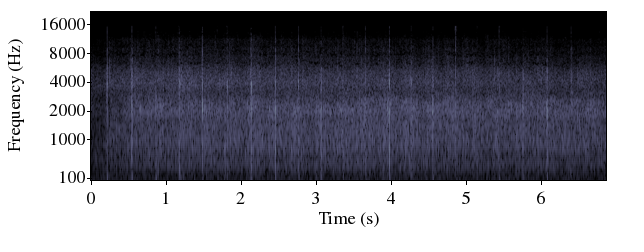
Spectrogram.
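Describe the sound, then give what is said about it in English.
A church audience applauding to welcome newcomers: a steady wash of clapping with many sharp, evenly spaced claps that keep a regular beat throughout, with no voices. “But I do want that all of us who are regular attenders will just put our hands together and say, welcome.”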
